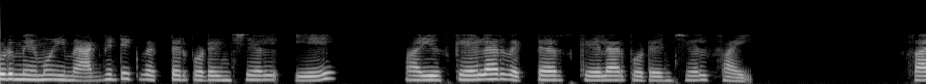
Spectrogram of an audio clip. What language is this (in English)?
Telugu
